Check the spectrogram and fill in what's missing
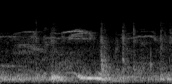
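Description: A male Milly Pied racing pigeon coos close by in a few soft, low throaty phrases with brief pauses between them.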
